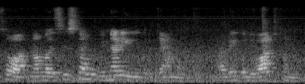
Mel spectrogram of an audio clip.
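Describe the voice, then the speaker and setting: A woman's voice: fairly low pitch, fast. A woman pulling a prank at home, teasing and coaxing in a casual, playfully defensive way. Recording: roomy and distant with faint noise.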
